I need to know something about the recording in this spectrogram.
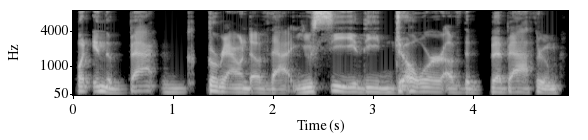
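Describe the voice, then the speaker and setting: A man co-hosting a podcast, casually retelling scenes in a halting way, repeating words and acting out dialogue. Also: low voice, fairly bright tone. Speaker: podcast co-host.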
